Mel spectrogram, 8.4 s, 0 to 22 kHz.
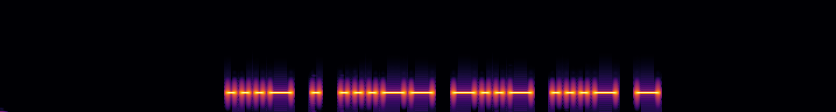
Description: Morse code, heard as a keyed tone, about 17 wpm, 700 Hz. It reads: VE3XVT
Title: DXCC-100 Call Signs - 6 Characters - 17wpm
